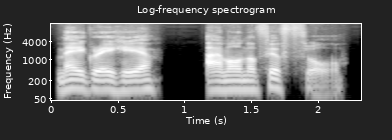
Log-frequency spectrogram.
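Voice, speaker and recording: A man reading the part of a calm chief inspector in a detective audiobook, questioning with measured, quiet persistence. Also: on the low side, creaky, clean tone, no room sound, studio quality. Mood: businesslike. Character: calm, probing male police chief inspector.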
